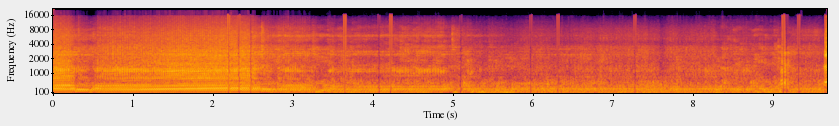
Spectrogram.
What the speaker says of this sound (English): That was a guy on a Honda Ruckus.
